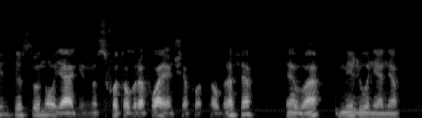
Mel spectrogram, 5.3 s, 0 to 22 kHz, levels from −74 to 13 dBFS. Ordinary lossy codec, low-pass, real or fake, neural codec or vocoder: AAC, 96 kbps; 14.4 kHz; real; none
